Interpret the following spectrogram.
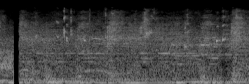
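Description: Basketball being dribbled on a hardwood arena court, with arena music playing underneath. The sound drops out for a split second just after the start, then resumes.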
